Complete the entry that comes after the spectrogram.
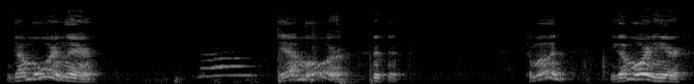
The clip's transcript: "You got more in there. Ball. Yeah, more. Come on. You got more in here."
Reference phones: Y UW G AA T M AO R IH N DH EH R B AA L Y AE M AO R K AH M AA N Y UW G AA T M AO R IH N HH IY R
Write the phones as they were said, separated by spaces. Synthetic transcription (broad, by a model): Y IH G AA T M AO R IH N DH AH R Y AE M AO R K AH M AA N Y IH G AA T M AO R IH N HH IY R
